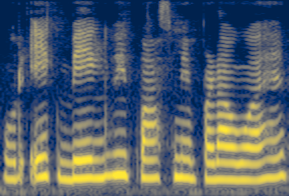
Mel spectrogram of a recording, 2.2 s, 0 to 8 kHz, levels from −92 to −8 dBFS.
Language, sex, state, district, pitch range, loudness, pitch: Hindi, male, Rajasthan, Bikaner, 260-290 Hz, -12 LUFS, 280 Hz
